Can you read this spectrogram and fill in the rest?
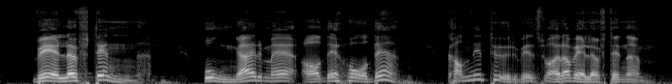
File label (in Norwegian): "veloftin", Numedalsmål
